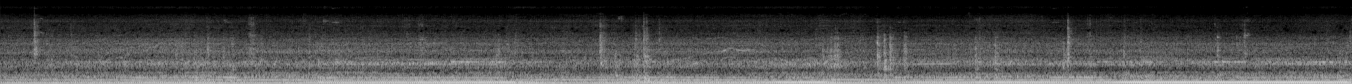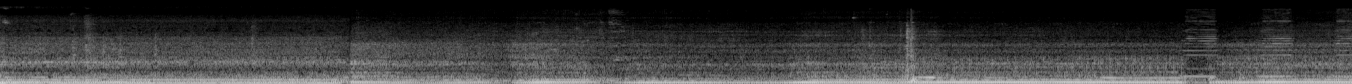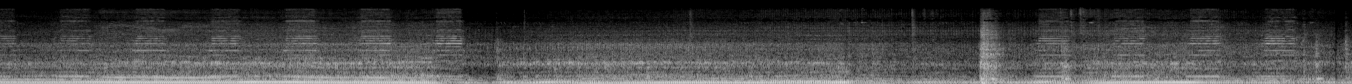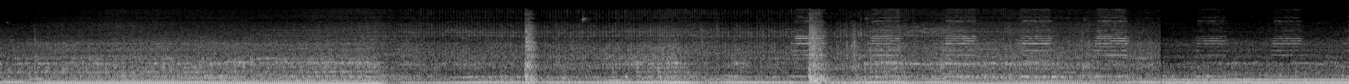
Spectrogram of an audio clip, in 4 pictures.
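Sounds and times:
backhoe diesel engine revving: 0.0s - 54.0s.

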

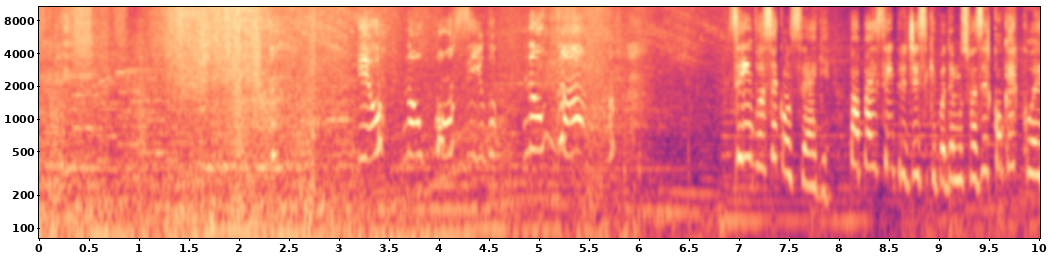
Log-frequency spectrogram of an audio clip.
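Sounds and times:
electricity crackling and buzzing: 0.0s - 7.7s
music: 0.0s - 10.0s.

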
